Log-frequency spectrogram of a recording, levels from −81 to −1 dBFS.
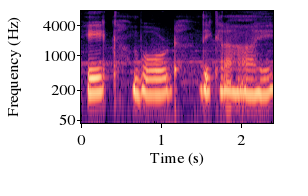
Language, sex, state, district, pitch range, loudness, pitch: Hindi, female, Madhya Pradesh, Bhopal, 175-195 Hz, -17 LUFS, 180 Hz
